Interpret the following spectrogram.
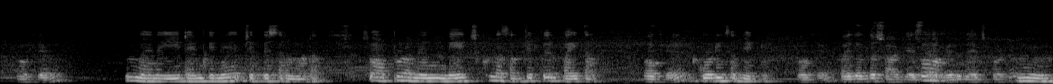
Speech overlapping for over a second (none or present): none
